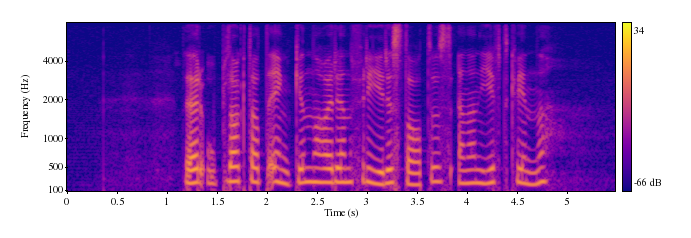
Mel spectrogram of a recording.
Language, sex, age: Norwegian, female, 30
